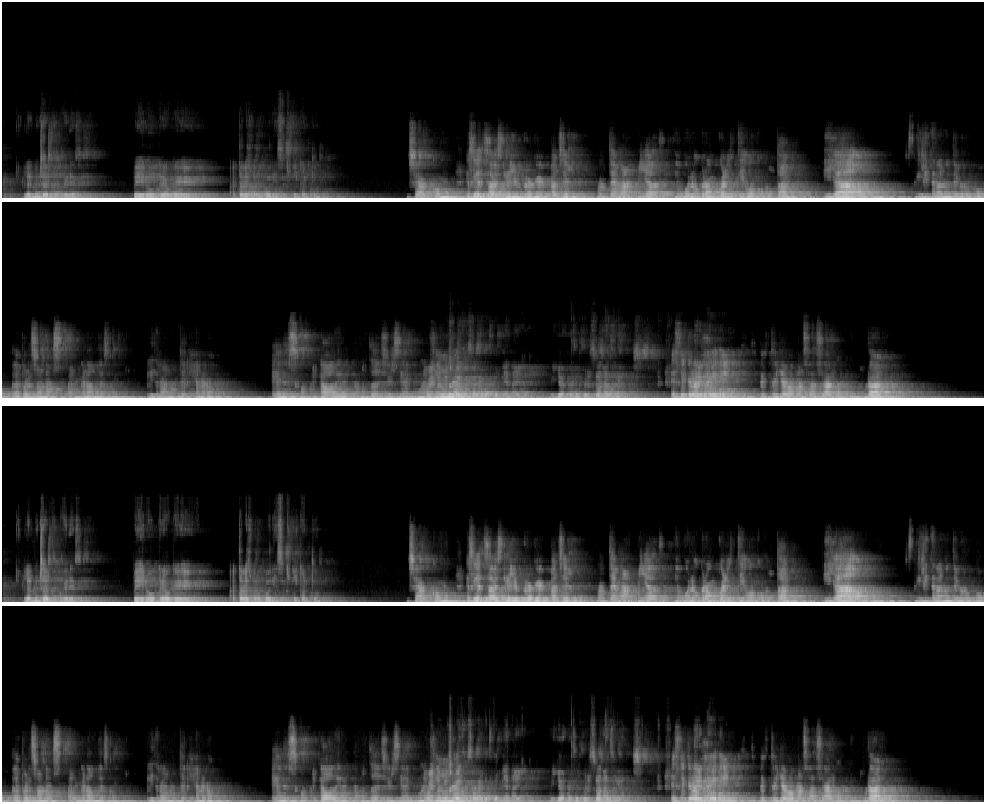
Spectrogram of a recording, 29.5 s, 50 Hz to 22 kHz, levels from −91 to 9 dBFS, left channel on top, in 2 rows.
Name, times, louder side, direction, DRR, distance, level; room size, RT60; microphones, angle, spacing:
voice 1, 0.3-1.2 2.0-3.0 3.4-4.8 21.1-22.6 22.9-24.3 24.7-24.8 25.1-25.6, right 2 dB, 45° right, 3 dB, 3.1 m, -28 dB
voice 2, 6.1-8.6 8.9-11.9 12.3-13.3 13.7-16.6 16.9-18.0 18.8-21.7 24.8-28.1, equal, 15° right, -1 dB, 4.7 m, -24 dB
28.5 x 22.5 x 6.7 m, 1.5 s
head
